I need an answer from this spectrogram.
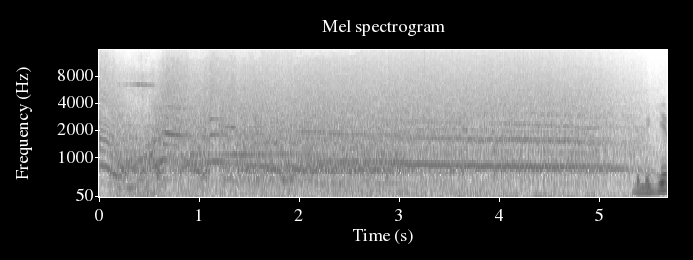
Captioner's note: crowd cheering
